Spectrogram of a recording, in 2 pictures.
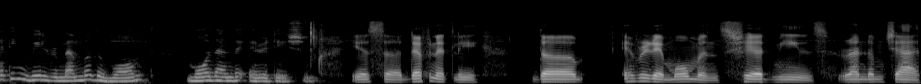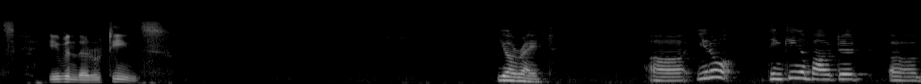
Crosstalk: none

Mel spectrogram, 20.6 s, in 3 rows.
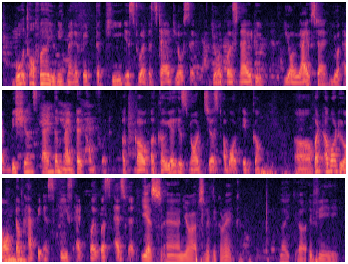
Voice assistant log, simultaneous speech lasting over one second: none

